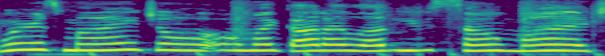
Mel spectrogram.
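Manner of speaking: put-on acted, very high, slow, drawn-out tipsy drunken blubbering. Retelling a drunk FaceTime call to a new boyfriend, imitating drunken crying.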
